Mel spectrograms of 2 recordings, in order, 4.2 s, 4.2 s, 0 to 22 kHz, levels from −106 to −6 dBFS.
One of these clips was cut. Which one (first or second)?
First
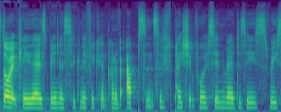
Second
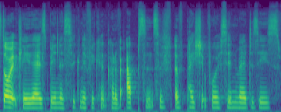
first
